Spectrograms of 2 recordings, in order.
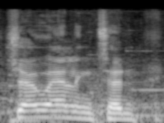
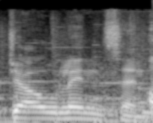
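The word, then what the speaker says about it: Joelinton: It's our Brazilian researcher, and he wrote, Joel Linton is pronounced Joe Ellington. It's not pronounced Joel Linton.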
